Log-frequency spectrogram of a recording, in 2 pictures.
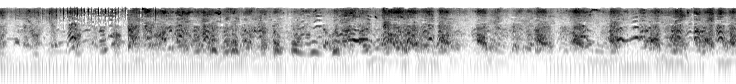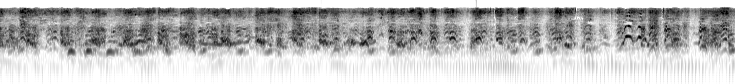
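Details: Pack of trained hunting dogs in full cry while hunting wild boar pests in fields at Solok, West Sumatra, Indonesia; continuous overlapping high yips and barks, with some human voices mixed in.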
